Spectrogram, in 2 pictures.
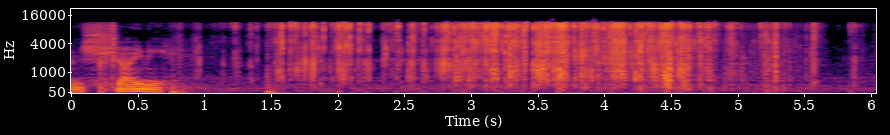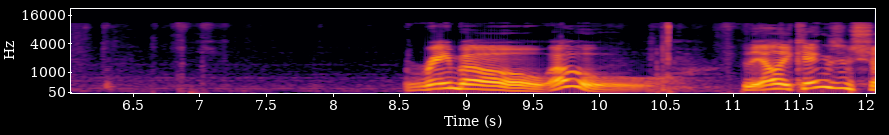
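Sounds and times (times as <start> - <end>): wrapper tearing and crinkling: 1.0 - 5.7.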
